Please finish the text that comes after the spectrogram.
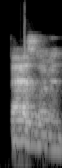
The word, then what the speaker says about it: Baz Luhrmann: I hope I'm pronouncing this correctly. Baz Luhrmann. Is that Baz right? Luhrmann. Baz Luhrmann.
